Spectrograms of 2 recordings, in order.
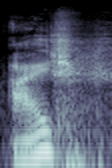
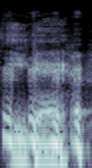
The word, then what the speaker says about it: Ige: Is it Dan Ige? I was like, no, it's Ige.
